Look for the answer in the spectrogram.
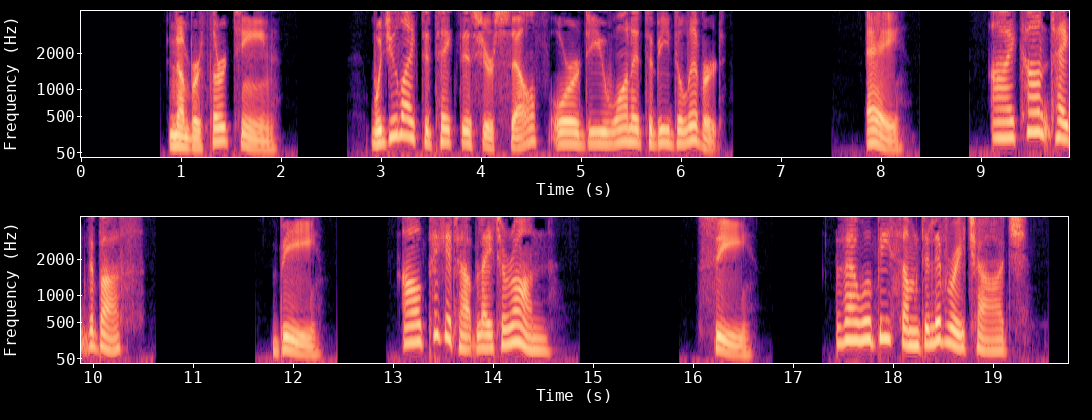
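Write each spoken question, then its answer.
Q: Would you like to take this yourself or do you want it to be delivered?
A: B: I'll pick it up later on.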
